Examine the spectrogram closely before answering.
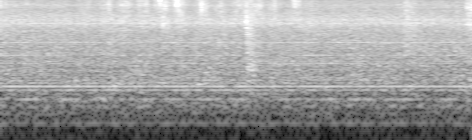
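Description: Steady mechanical hum with a constant mid-pitched tone, and a faint click about two and a half seconds in.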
